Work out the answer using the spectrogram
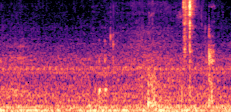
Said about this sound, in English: But I'm going to sip my next to last sip of beer.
